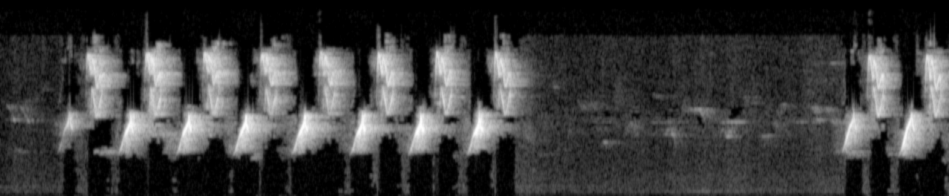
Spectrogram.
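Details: Japanese tit delivering a long strophe of eight evenly spaced two-note phrases, rising low note then higher chirp, then after a pause beginning again with two more.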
